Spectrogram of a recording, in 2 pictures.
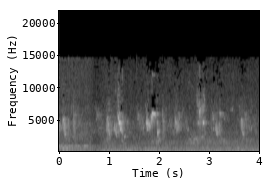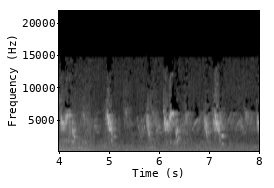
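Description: Small birds chirping: short, high calls coming irregularly, one or two a second.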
